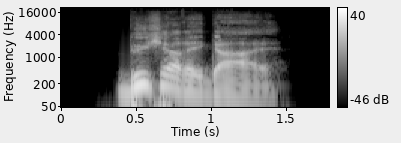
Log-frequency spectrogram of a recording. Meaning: bookcase, bookshelf (piece of furniture for the storage and display of books)
- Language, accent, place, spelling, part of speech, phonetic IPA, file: German, Germany, Berlin, Bücherregal, noun, [ˈbyːçɐʁeˌɡaːl], De-Bücherregal.ogg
